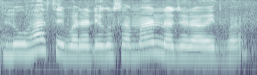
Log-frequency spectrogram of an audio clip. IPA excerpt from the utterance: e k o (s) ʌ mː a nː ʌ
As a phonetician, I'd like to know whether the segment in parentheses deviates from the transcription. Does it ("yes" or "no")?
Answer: no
